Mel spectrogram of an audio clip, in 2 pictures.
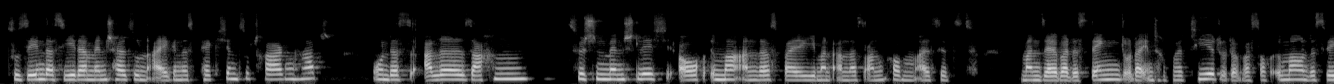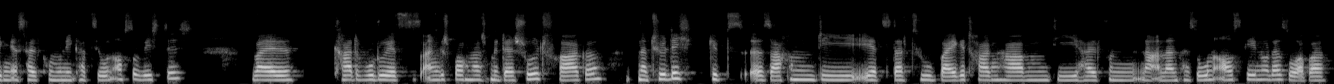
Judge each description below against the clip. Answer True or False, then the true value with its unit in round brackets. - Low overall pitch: False (210 Hz)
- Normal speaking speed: True (170 wpm)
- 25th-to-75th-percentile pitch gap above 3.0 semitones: False (2.7 semitones)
